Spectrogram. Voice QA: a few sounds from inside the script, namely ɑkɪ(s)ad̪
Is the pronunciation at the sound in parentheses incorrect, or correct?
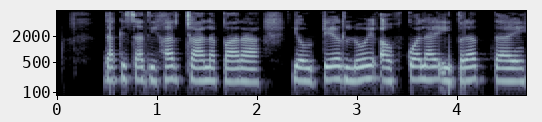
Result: correct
